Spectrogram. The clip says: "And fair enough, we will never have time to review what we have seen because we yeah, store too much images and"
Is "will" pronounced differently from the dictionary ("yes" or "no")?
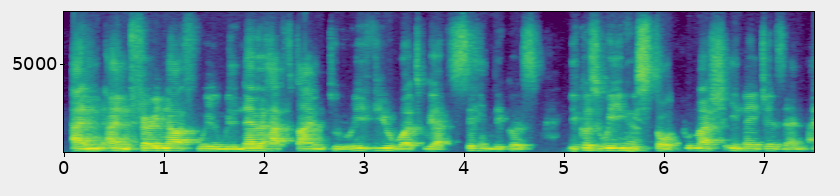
no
